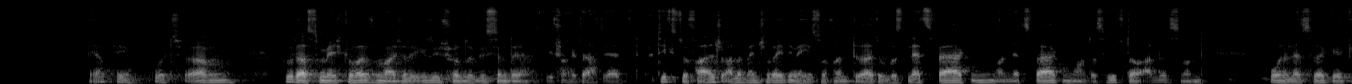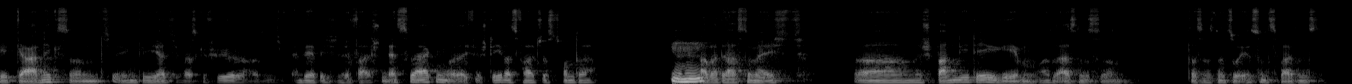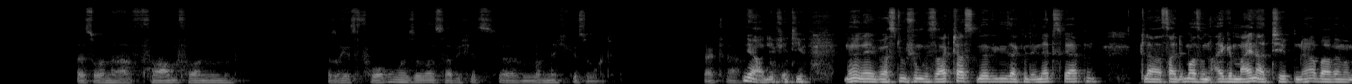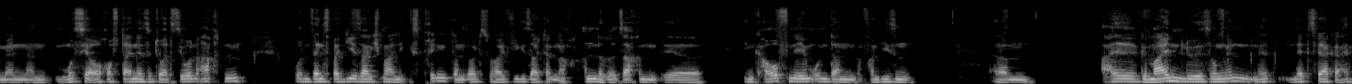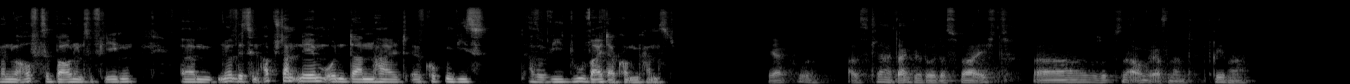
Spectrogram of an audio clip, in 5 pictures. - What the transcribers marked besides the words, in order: other background noise
- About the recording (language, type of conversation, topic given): German, advice, Wie baue ich in meiner Firma ein nützliches Netzwerk auf und pflege es?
